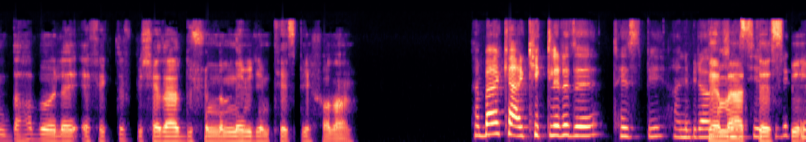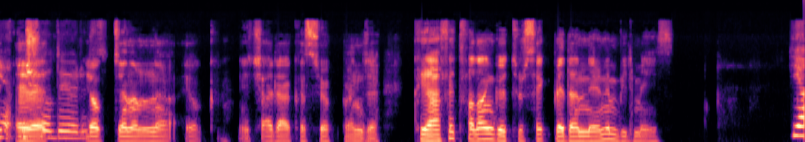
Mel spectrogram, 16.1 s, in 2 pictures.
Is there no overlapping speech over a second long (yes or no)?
no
